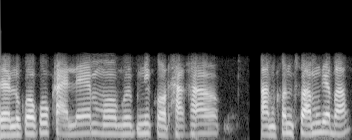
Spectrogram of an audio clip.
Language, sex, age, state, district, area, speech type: Assamese, female, 30-45, Assam, Lakhimpur, rural, conversation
